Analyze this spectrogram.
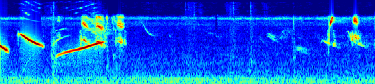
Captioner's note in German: trinca ferro cantando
